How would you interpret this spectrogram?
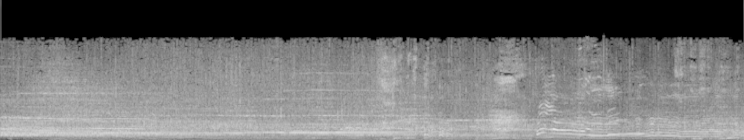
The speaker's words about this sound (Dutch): Geef haar alsjeblieft het applaus dat ze verdient. Dames en heren, hier is …!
